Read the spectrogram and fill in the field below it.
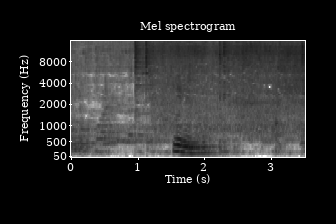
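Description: A spatula scrapes and stirs in a metal pan.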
